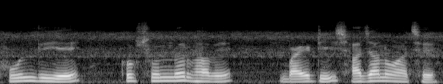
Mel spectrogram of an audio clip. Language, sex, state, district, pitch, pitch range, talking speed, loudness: Bengali, male, West Bengal, Cooch Behar, 140 Hz, 130-160 Hz, 110 wpm, -15 LUFS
